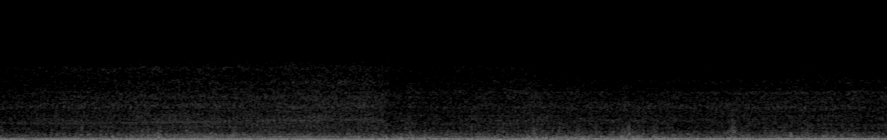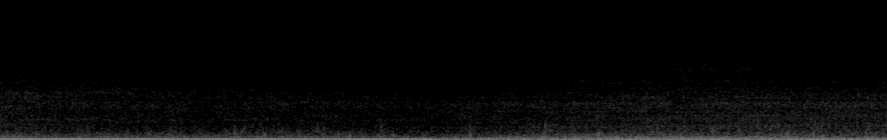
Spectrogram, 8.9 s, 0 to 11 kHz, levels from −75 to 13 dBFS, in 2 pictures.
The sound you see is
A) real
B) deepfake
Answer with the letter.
B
